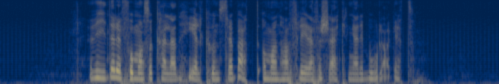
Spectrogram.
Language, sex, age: Swedish, female, 19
